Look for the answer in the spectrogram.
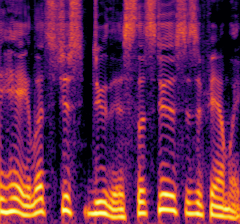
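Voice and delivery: ordinary delivery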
